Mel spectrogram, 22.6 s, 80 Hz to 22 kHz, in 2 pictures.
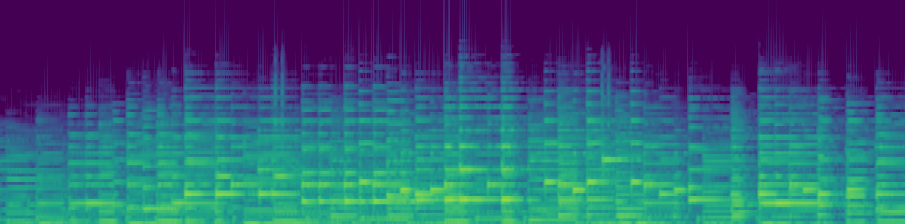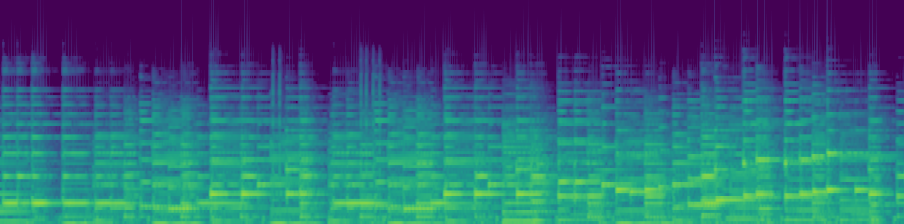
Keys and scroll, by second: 1.6 alt+f, 5.0 alt+super+Up, 8.6 BackSpace, 19.2 Return.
